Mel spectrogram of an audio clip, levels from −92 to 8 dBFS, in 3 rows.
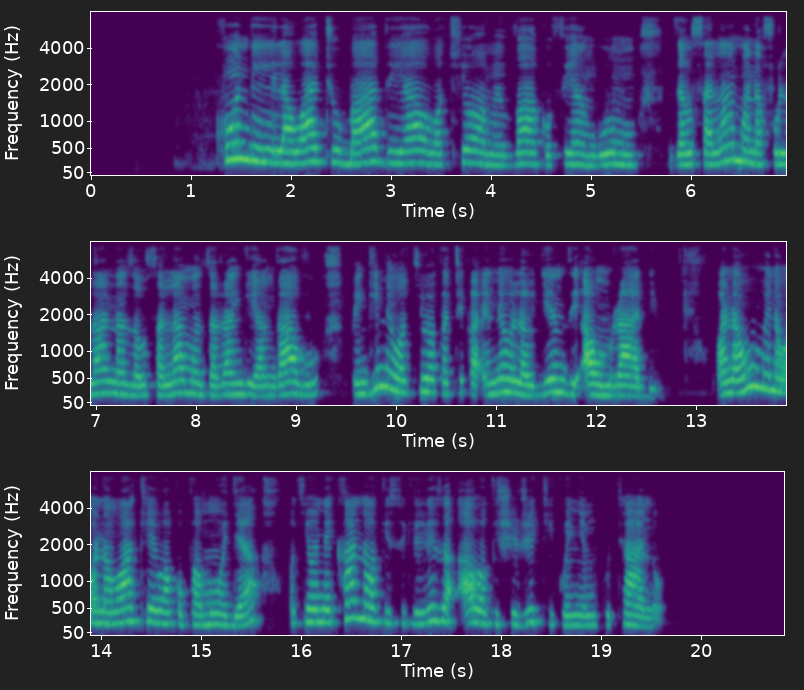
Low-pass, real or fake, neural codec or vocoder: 7.2 kHz; fake; vocoder, 44.1 kHz, 128 mel bands every 512 samples, BigVGAN v2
